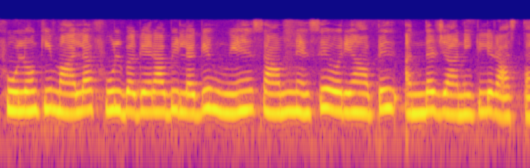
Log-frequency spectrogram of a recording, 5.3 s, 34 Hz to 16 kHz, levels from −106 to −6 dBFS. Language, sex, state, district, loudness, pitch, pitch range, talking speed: Hindi, female, Bihar, Vaishali, -12 LUFS, 270 Hz, 255-280 Hz, 215 wpm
